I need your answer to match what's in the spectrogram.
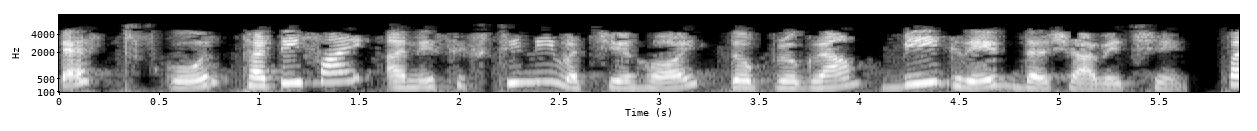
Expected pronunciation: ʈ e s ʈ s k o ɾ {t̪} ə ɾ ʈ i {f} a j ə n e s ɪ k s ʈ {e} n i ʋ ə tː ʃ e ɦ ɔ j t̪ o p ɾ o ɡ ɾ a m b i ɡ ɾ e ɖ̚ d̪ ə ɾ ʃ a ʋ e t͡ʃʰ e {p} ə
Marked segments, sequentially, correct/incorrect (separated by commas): incorrect, correct, incorrect, correct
